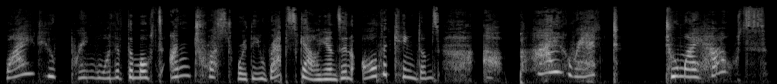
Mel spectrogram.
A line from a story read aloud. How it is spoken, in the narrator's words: Daring Do whispered once Solano was out of earshot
